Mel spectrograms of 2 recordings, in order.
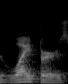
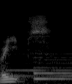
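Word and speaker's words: Ypres: gas is already here dubbed wipers by British troops due to its difficult pronunciation the Belgian town of Eeps of Eeps was a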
